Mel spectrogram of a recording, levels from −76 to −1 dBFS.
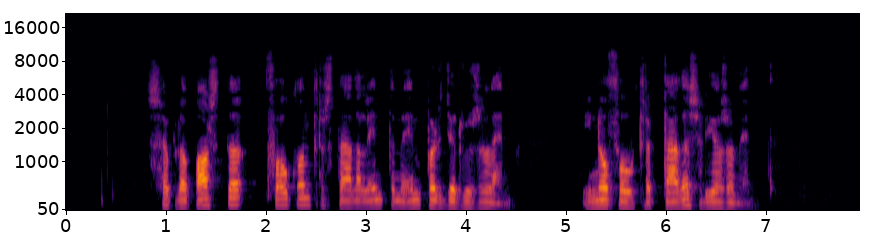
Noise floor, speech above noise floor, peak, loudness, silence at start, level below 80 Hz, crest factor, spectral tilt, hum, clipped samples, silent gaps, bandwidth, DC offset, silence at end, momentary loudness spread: -73 dBFS; 43 dB; -8 dBFS; -30 LUFS; 0.85 s; -70 dBFS; 24 dB; -5.5 dB/octave; none; under 0.1%; none; 10.5 kHz; under 0.1%; 1.1 s; 13 LU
